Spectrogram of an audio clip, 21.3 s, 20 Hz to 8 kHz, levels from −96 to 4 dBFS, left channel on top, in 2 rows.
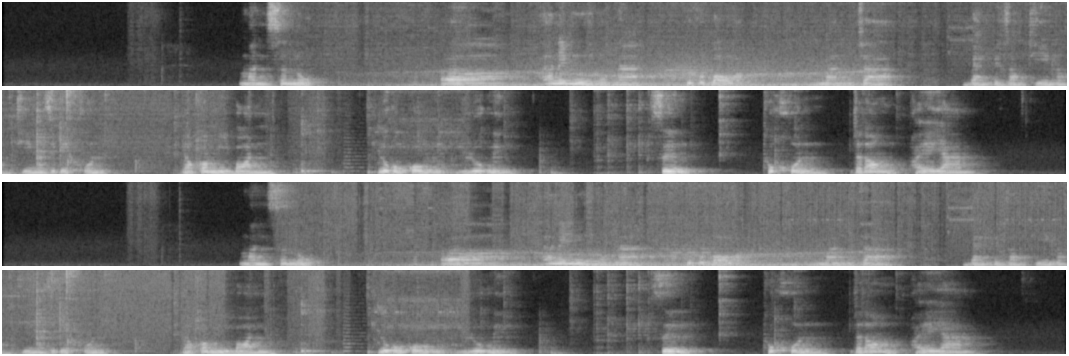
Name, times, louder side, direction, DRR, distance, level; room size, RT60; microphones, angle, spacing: sound 1, 1.2-1.8 2.7-15.3, right 5 dB, 35° right, 1.3 m, -35 dB
voice 1, 2.4-3.1 4.4-6.4 6.8-7.5 8.1-8.9 9.6-11.7 12.4-13.4 14.4-15.8 17.1-17.6 18.3-20.4, left 2 dB, 75° left, -1 dB, 1.0 m, -20 dB
sound 2, 3.3-8.8, left 2 dB, 45° left, 0.9 m, -28 dB
sound 3, 10.4-17.9 18.2-20.1, equal, 10° right, 3.6 m, -35 dB
15.5 x 12.0 x 3.5 m, 0.76 s
head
